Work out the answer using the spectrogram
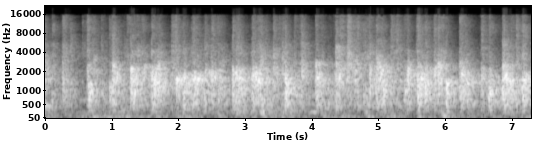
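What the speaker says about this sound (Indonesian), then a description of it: "tepuk tangan dulu buat kelompok B" A ninth-grade junior high classroom claps for a student group: close, loud, rapid hand claps from a handful of students, uneven and slightly rhythmic, continuing steadily for several seconds with no talking.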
